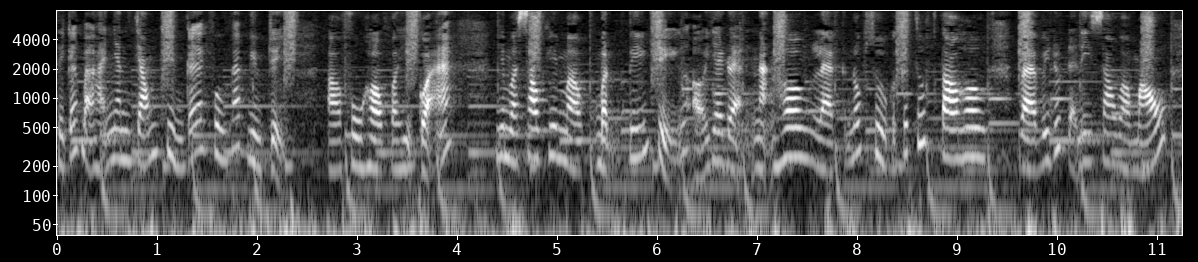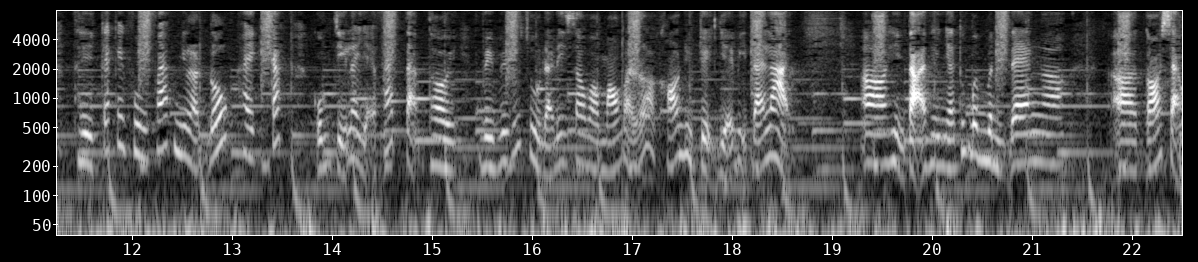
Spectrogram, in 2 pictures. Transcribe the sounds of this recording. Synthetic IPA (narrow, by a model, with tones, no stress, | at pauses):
t̪ʰi˨˩kaː˦˥k̚ɓa̰ː˧˨nɦa̰˧˥ɲa˧jŋ̟t͡ɕɔ˨˦wŋ͡mt̪i˨˩mkaː˨˦˥kːaː˦˥k̚fɨ˧əŋfaː˦˥p̚ɗi˨˩əwt͡ɕḭ˧˨ʔfu˨˩ɦəː˨˩p̚vaː˨˩ɦḭ˧˨ənkwaː˧˩ɲɨ˧ŋmaː˨˩sa˧wxi˧maː˨˩ɓə̰˧˨ŋ̟t̪i˨˦ənt͡ɕi˧˩ənʔəː˧˩zaː˧jɗwa̰ː˧˨nna̰˧˨ŋɦəː˧nlaː˨˩no˨˦˥p̚su˧kɔ˨˦ke˦˥t̚t̪ʰɨ˦˥k̚t̪ɔ˧ɦəː˧nvaː˨˩vi˧zu˦˥t̚ɗa̰ː˧˥ɗi˧sa˧wvaː˨˩wma˨˦wt̪ʰi˨˩kaː˦˥kːaː˨˦jfɨ˧əŋfaː˦˥p̚ɲɨ˧laː˨˩ɗo˦˥t̚ha˧jka˦˥jk̚kʊ̰˧˥ŋ͡mt͡ɕi˧˩laː˨˩za̰ː˧˩jfaː˦˥p̚t̪a̰ː˧˨mt̪ʰəː˨˩jvi˨˩vi˧zu˦˥t̚zu˨˩ɗa̰ː˧˥ɗi˧sa˧wvaː˨˩wma˨˦wlaː˨˩zə˦˥t̚laː˨˩xɔ˨˦ɗi˨˩əwt͡ɕwḭ˧˨ənzɛ̰˧˩ɓḭ˧˨t̪aː˨˦jla̰ː˧˨jʔːɦḭ˧˨ənt̪a̰ː˧˨jt̪ʰi˨˩ɲa̰ː˨˧˩t̪ʊ˦˥k̚ɓe˧nmï˨˩ŋ̟ɗaː˧ŋː˧ʔəː˨˩kɔ˨˦saː˧˩˨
